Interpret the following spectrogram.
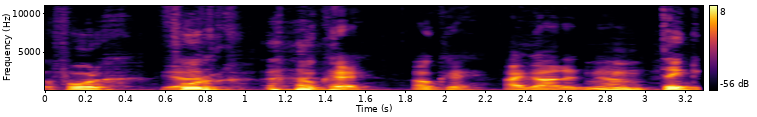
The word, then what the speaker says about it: Furch: Well, how's the pronunciation? The name Furch. Yeah. Furch.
